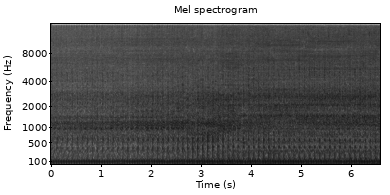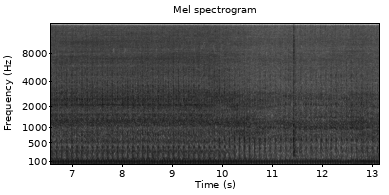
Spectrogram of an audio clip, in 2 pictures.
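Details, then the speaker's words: Honda Silver Wing 600 scooter, slightly warmed up at idle: a steady clattering tap, roughly two per second, over the engine hum. The noise is unchanged with the variator removed. Suspected connecting-rod or main bearings in the crankcase, not confirmed. "есть наше предположение что либо шатунные подшипники либо коренные которые стоят они в картере здесь"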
